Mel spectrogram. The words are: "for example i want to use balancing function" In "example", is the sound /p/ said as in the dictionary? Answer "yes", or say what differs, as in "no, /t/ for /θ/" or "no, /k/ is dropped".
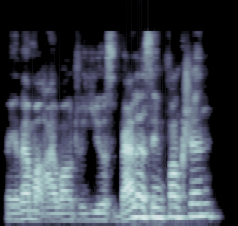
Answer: no, /b/ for /p/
